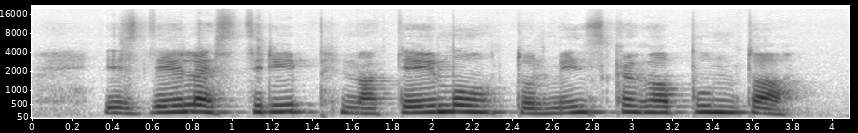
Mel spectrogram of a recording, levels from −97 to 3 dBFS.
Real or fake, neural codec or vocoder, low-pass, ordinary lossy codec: fake; autoencoder, 48 kHz, 128 numbers a frame, DAC-VAE, trained on Japanese speech; 19.8 kHz; none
